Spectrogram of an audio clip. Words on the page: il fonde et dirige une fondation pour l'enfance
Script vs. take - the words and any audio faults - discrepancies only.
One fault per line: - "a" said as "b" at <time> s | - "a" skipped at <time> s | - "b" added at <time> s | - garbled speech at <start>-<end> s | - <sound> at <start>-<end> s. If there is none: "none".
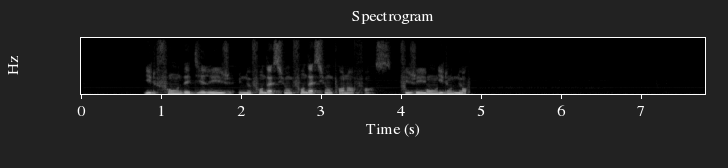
- "fondation" added at 2.6 s
- garbled speech at 4.0-4.9 s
